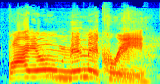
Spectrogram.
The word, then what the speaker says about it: biomimicry: How many was that? 5? Biomimicry. 5 syllables. 1, 2, 3, 4, 5.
